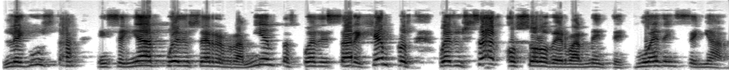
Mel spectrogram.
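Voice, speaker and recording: Male pastor, high voice, emphatic repetitive preaching, muffled lo-fi sound. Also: lively intonation, unhurried, few pauses. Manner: emphatic preaching, repeats phrases, shouts calls. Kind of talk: sermon.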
